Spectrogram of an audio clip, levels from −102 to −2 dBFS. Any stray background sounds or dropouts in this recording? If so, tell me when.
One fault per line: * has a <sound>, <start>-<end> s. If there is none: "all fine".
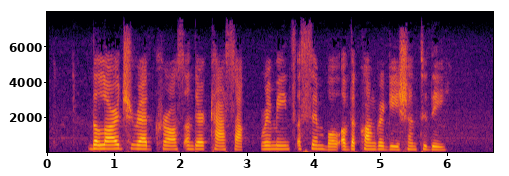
all fine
